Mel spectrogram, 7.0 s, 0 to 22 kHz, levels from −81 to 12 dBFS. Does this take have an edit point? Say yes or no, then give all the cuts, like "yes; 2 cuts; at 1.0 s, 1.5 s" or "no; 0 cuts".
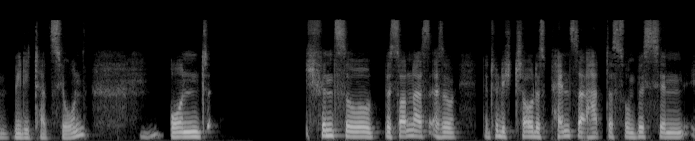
no; 0 cuts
